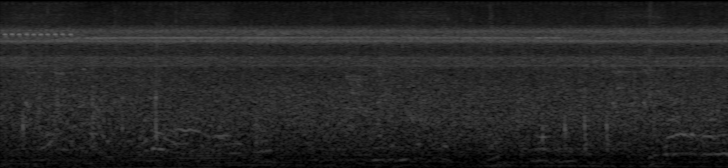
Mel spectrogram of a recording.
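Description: Insects trilling in a steady high-pitched chorus, pulsing rapidly for the first moment and then running on evenly.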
